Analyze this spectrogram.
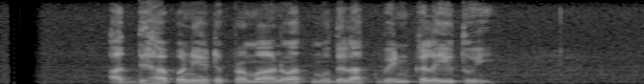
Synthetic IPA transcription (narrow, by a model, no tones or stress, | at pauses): ad̪ʱjaːpənijəʈəprəmaːnəʋat̪mud̪əlakʋenkələjut̪uḭ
